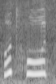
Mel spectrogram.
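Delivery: high mock owl hoot. Hooting at husband in the store, mock owl call.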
